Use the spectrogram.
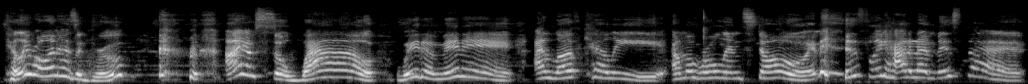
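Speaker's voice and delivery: high, stretched-out disbelief; real amazed, drawn-out exclaiming; astonished. Real, not acted. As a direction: react to news you can't believe you missed. Startled by news of singer's group.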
